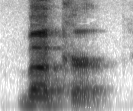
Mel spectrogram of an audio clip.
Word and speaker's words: Booker: blow the pronunciation here buker Booker it's actually just it is it's just Kira Booker but here's the thing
